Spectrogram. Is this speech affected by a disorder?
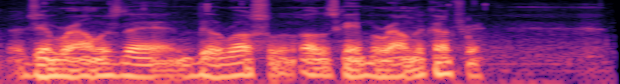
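Yes: Parkinson's disease; speech therapy.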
